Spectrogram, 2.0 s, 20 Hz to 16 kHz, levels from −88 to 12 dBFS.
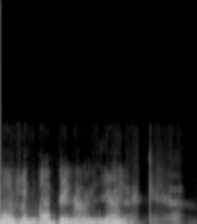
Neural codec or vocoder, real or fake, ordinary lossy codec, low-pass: codec, 16 kHz, 1 kbps, FreqCodec, smaller model; fake; MP3, 96 kbps; 7.2 kHz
